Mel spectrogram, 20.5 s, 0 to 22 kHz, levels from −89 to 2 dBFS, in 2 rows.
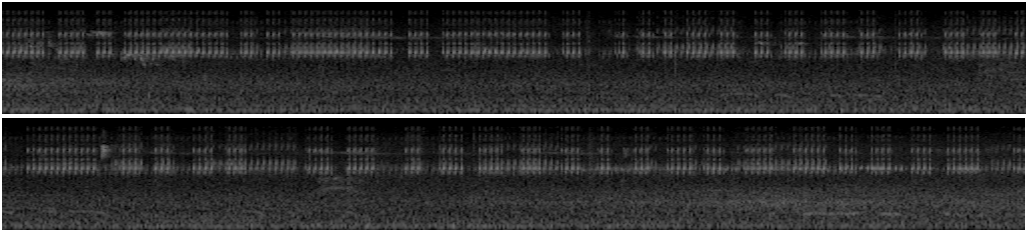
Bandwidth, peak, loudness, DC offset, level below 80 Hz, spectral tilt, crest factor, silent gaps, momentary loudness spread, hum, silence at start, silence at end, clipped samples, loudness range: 17 kHz; -28 dBFS; -46 LUFS; under 0.1%; -74 dBFS; -0.5 dB/octave; 20 dB; none; 4 LU; none; 0 s; 0 s; under 0.1%; 2 LU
